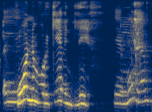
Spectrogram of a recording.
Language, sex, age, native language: Icelandic, female, 10, Icelandic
